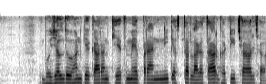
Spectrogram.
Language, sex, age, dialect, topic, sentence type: Maithili, male, 18-24, Eastern / Thethi, agriculture, statement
